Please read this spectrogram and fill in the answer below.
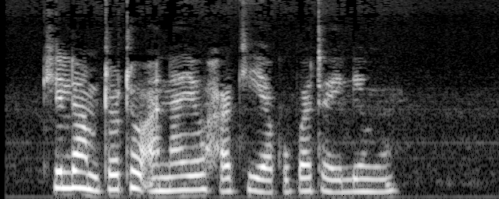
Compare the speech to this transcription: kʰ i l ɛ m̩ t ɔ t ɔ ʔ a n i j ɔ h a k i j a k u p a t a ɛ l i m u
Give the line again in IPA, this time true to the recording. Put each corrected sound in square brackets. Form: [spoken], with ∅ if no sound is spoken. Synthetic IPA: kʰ i l [a] m̩ t ɔ t ɔ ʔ a n [a] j ɔ h a k i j a k u p a t a ɛ l i m u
